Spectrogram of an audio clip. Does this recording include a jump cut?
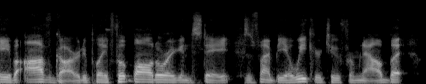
yes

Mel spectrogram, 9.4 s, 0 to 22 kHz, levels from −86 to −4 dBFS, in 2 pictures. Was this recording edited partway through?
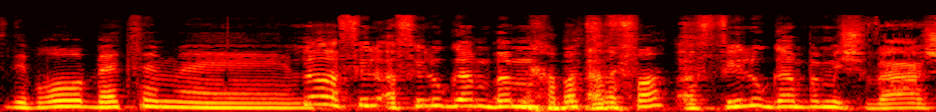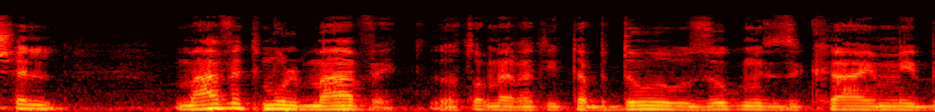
no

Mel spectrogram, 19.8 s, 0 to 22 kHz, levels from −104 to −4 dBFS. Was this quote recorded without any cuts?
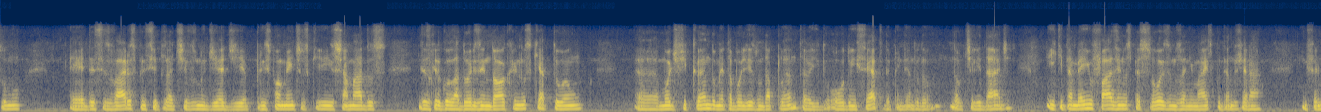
yes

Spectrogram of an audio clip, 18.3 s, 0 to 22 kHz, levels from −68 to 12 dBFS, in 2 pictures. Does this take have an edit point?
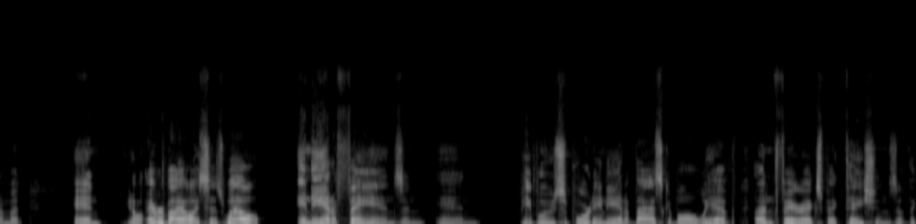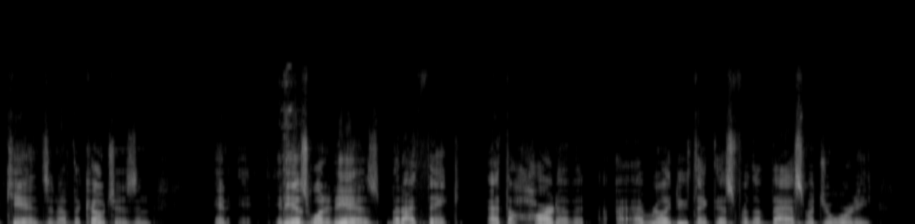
yes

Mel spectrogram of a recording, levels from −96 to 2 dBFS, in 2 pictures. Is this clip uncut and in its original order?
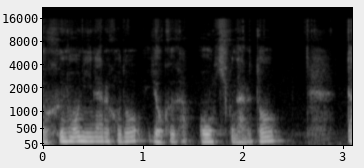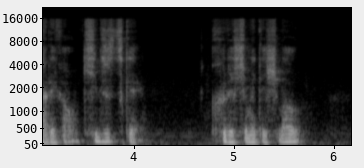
yes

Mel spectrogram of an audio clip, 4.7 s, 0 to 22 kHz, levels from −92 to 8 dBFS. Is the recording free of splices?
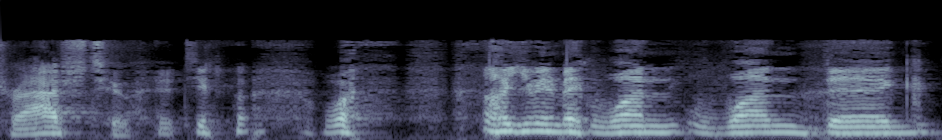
yes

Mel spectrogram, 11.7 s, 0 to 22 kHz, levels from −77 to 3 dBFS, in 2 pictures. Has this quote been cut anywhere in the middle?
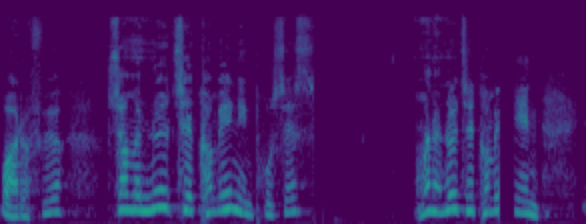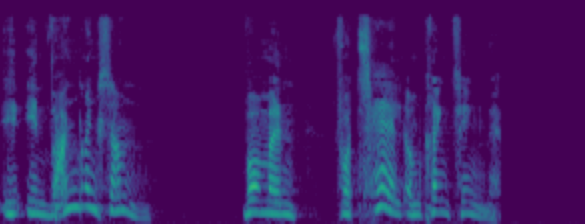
no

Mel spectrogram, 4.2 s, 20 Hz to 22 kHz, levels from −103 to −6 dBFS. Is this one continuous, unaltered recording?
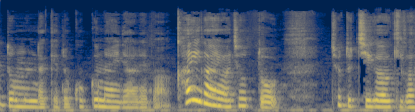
yes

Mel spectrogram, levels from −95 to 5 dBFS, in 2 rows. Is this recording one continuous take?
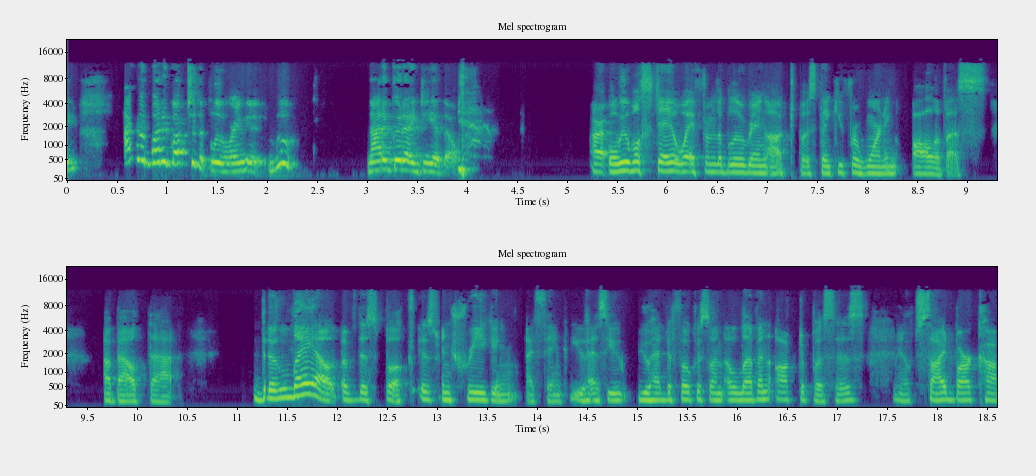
no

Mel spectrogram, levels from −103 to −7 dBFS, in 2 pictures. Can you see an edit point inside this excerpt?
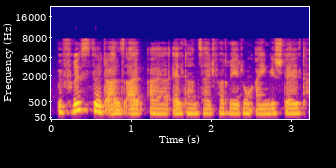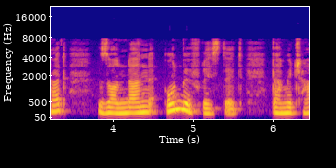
no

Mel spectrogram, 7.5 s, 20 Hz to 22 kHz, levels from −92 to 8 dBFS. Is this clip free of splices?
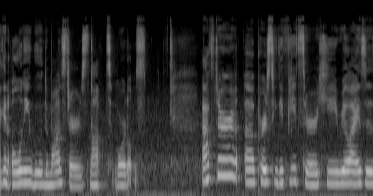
yes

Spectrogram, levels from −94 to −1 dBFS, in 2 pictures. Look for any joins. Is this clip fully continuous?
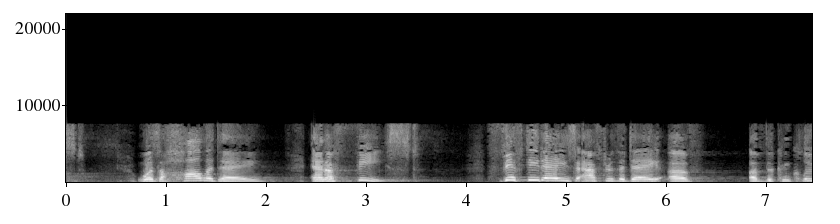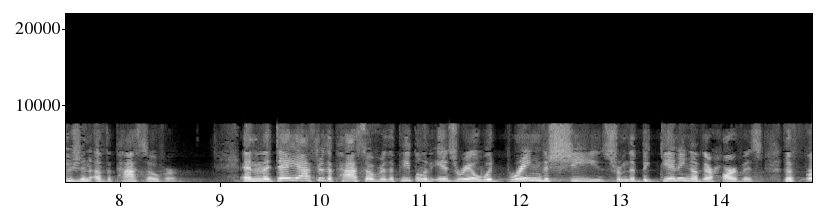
yes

